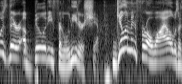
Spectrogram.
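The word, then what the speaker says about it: Guilliman: Gilliman.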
